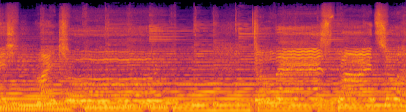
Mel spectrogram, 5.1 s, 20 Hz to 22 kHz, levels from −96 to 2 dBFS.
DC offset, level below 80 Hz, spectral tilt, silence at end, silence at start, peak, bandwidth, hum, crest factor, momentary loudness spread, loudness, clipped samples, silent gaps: under 0.1%; -26 dBFS; -4 dB/octave; 0 s; 0 s; -2 dBFS; 20 kHz; none; 12 dB; 4 LU; -13 LUFS; under 0.1%; none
